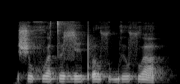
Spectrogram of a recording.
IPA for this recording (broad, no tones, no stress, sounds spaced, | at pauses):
ʃ ɤ xʷ a t ɨ ɮ i pʼ ɤː sʷ ɨ b ɨː sʷ a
